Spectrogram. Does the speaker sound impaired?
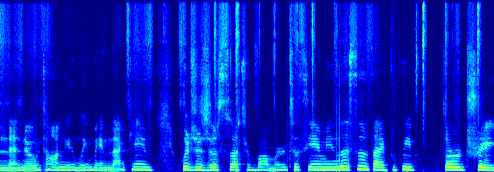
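Yes: ALS; young onset, young woman living with ALS; still working as much as before diagnosis.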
